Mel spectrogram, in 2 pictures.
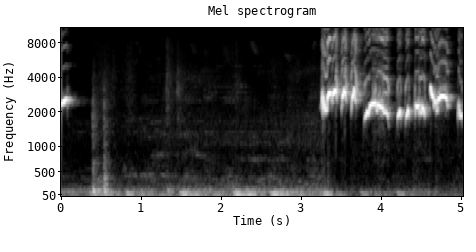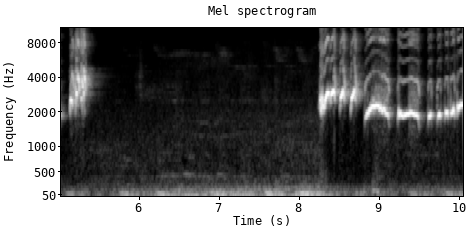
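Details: Orange-headed thrush in breeding condition singing to call a rival: two loud, rich phrases of fast, varied whistles and warbles, some sliding down, with a few seconds of quiet hum between them.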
